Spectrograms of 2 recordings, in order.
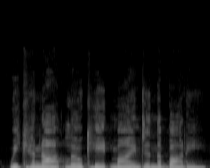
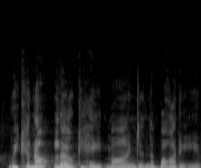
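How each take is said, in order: First: It is read in a plain, everyday accent. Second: It is read in a put-on British, Cockney-like accent.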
